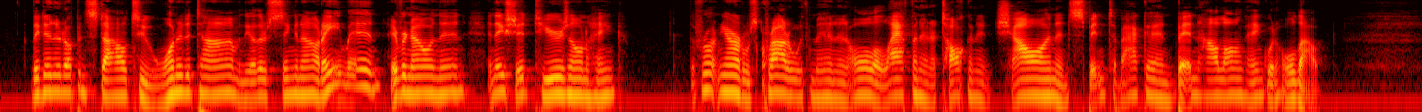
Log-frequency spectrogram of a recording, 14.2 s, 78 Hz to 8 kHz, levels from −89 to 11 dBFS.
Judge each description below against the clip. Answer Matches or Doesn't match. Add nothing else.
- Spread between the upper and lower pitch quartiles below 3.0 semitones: Matches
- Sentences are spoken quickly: Matches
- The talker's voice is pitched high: Doesn't match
